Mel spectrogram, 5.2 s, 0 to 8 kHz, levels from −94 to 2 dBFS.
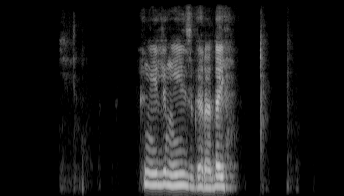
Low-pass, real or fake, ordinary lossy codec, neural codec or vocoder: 7.2 kHz; fake; AAC, 48 kbps; codec, 16 kHz, 4 kbps, FunCodec, trained on Chinese and English, 50 frames a second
